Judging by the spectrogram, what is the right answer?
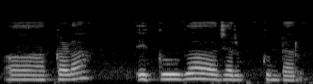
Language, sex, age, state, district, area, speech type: Telugu, female, 60+, Andhra Pradesh, Vizianagaram, rural, spontaneous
